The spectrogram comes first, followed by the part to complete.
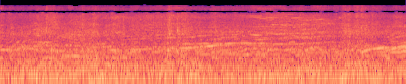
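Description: Steady low rumble of a spinning car ride in motion, with people's voices and ride music over it.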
